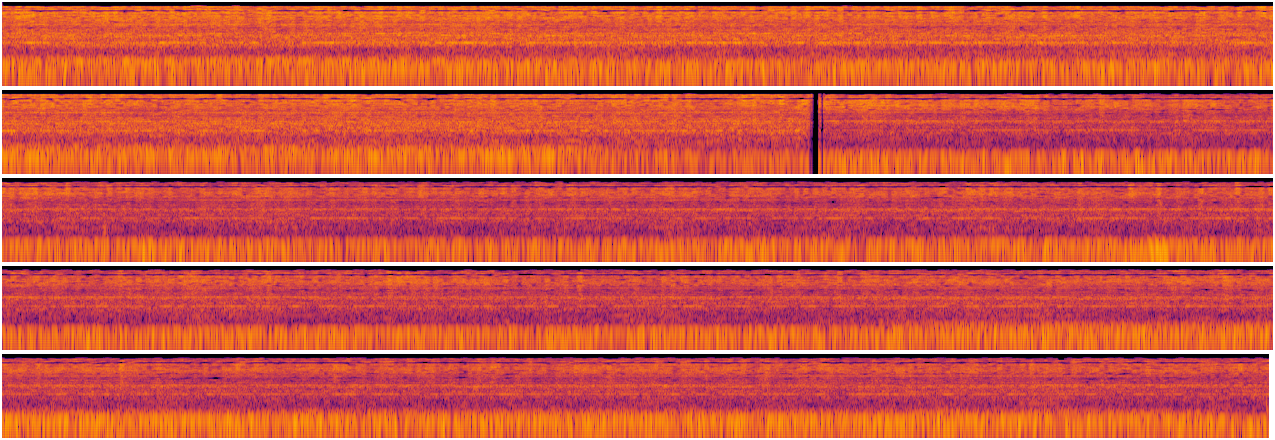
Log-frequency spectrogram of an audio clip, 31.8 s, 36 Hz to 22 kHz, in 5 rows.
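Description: Dazzini PD1500 diamond wire saw cutting andesite: a steady machine hum with a thin high whine over it. A hiss over the hum drops away suddenly about a third of the way in.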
